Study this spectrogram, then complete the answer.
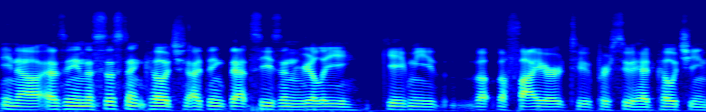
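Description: With an American accent, a man speaks at a fairly slow pace in a fairly low pitch. His tone is bright and sharp, and the recording is very clean with a silent background. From Central California (Selma). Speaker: college tennis coach. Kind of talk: interview. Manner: halting, many fillers.

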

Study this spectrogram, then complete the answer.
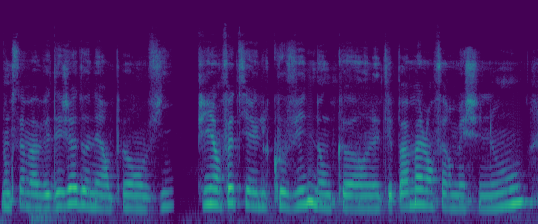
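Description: A woman with an ordinary speaking voice and a fairly high pitch talks at a moderate pace with fairly even intonation. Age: 20s. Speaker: psychology student. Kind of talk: interview testimony.

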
